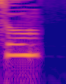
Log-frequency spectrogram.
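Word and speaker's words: Su (苏): Anh họ Tô, à, Tô trong tiếng Trung phát âm là Su.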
